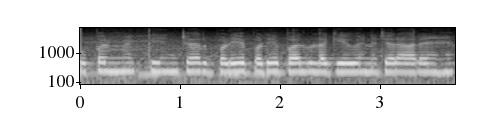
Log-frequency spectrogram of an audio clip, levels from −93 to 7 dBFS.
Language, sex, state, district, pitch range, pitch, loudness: Hindi, female, Jharkhand, Deoghar, 225-230 Hz, 230 Hz, -13 LUFS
